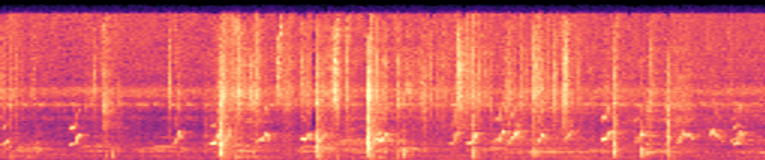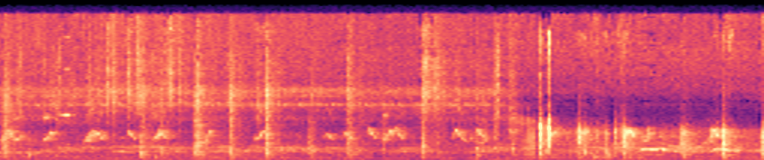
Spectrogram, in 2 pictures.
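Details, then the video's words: A group of cute baby chicks calls constantly with thin high-pitched chirps, brief and often downward-sliding, packed closely together over repeated pecking clicks and a low background hum. "Cute Baby Chicks with chirping sound"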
